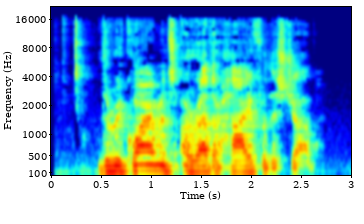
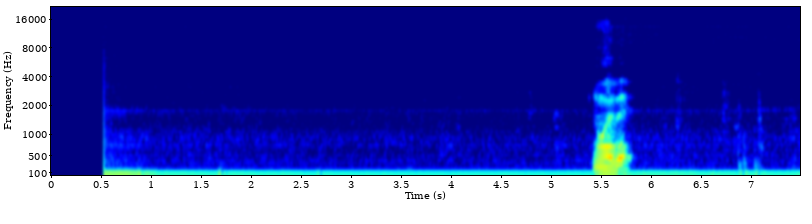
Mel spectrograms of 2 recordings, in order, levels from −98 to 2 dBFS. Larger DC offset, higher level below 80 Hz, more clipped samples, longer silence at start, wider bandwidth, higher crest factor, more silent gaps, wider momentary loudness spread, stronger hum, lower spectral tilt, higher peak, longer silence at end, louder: neither; first, -50 dBFS vs -68 dBFS; neither; second, 0.25 s vs 0.5 s; about the same, 16.5 kHz vs 15.5 kHz; second, 14 dB vs 24 dB; neither; second, 17 LU vs 27 LU; neither; second, -6.5 dB/octave vs -9 dB/octave; first, -2 dBFS vs -22 dBFS; first, 0.4 s vs 0 s; first, -15 LUFS vs -40 LUFS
